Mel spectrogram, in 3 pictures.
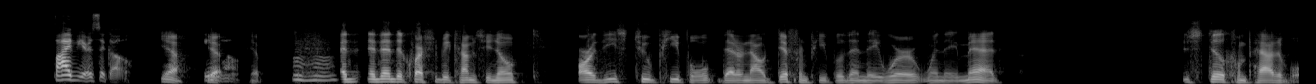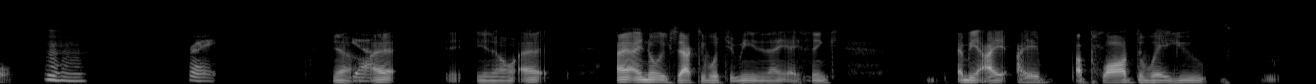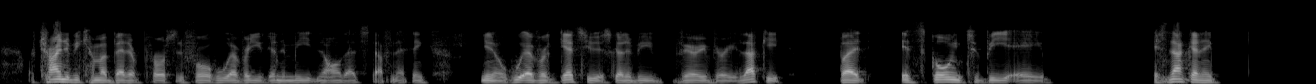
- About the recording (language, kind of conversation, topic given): English, unstructured, What makes a relationship healthy?
- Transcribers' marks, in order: tapping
